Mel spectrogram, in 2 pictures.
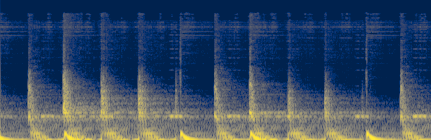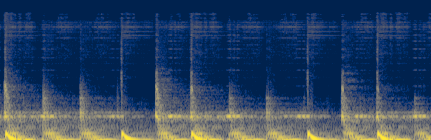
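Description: Techno from a live electronic set: a steady four-on-the-floor kick drum, each kick dropping in pitch, about two and a half hits a second, over a sustained droning tone and deep bass.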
